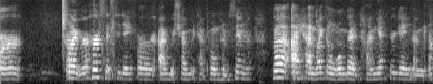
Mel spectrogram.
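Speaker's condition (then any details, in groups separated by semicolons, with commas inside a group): Brain injury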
